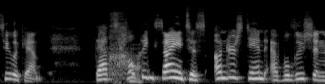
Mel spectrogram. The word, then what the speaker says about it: coelacanth: a weird fish called the coelacanth pronounced hula cam that's helping scientists understand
